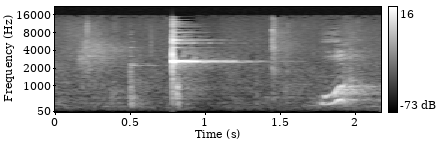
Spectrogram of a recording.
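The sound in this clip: Glasses clinking in a toast: one bright clink with a high ringing tone that fades over about half a second, set among faint soft sounds and followed by a voice.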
